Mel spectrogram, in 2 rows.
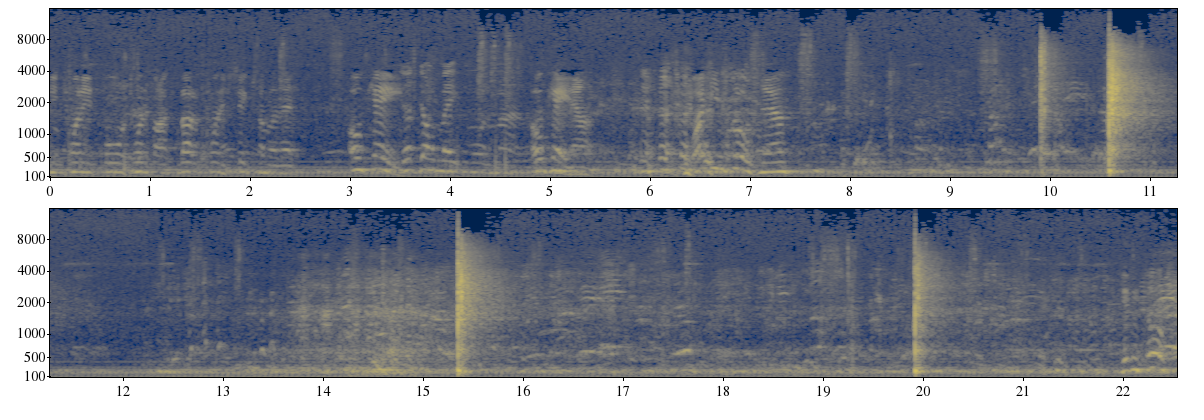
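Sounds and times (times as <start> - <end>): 
laughter: 0.0 - 10.6, 11.2 - 22.5
murmur of voices: 0.0 - 22.5
speech: 0.2 - 10.1, 12.4 - 14.9, 22.0 - 22.5
whip cracking: 9.9 - 11.2, 15.3 - 15.9, 19.9 - 20.4.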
